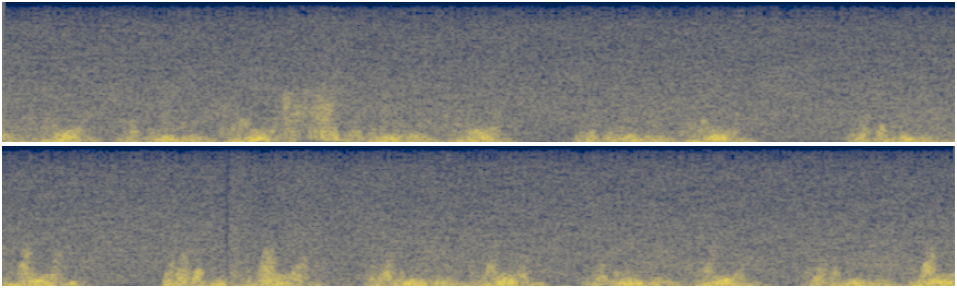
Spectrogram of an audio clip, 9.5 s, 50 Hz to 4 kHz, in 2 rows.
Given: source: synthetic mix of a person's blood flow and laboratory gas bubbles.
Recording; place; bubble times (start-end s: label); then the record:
Doppler ultrasound of blood flow; precordium
1.39-1.70 s: bubbles
From the record:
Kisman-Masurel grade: 123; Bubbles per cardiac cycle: 1 to 2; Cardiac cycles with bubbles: 10 to 50%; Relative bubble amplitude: loud (0.450 to 0.775); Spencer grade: 2 (many but less than half of the cardiac periods contain bubble signals, singularly or in groups); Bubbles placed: only in the low amplitude regions of the cardiac cycle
